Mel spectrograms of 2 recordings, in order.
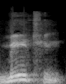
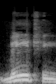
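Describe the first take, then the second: The two takes are said the same way.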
